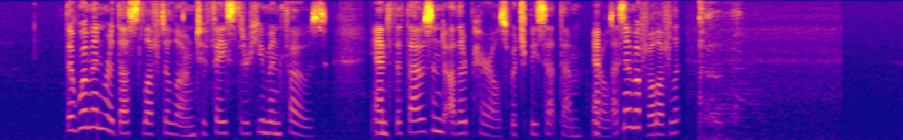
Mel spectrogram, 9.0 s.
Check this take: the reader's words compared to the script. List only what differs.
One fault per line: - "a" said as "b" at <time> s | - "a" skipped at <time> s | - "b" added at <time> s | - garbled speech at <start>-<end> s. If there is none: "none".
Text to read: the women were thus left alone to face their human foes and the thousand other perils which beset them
- garbled speech at 5.9-6.8 s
